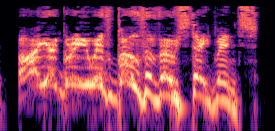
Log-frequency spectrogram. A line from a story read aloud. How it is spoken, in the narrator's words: Philip shouted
